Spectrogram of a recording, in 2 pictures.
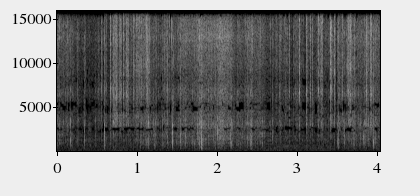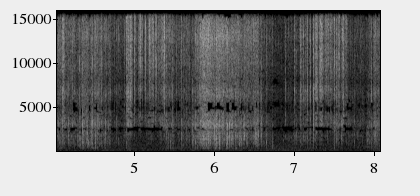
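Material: Sand.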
